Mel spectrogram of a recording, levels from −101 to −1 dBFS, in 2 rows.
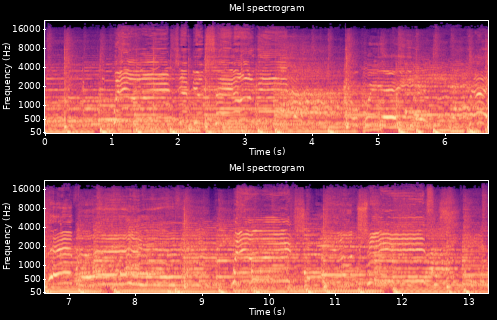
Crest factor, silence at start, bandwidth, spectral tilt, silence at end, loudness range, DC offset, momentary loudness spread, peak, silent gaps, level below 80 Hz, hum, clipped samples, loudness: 10 dB; 0 s; 18.5 kHz; -4.5 dB/octave; 0 s; 1 LU; under 0.1%; 4 LU; 0 dBFS; none; -18 dBFS; none; under 0.1%; -11 LUFS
